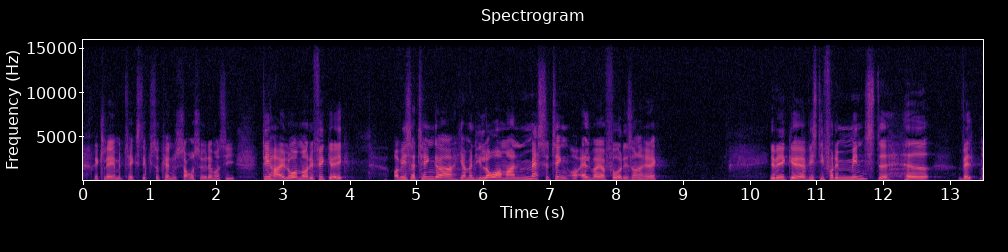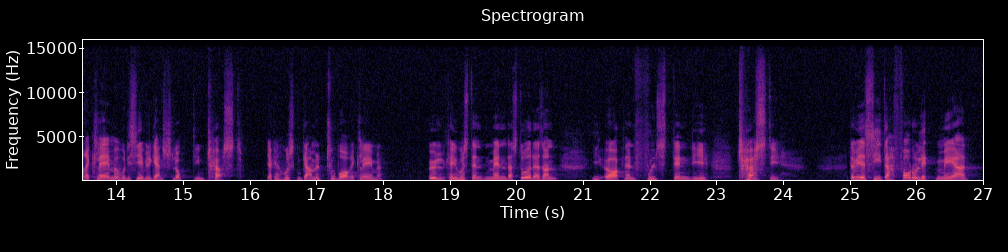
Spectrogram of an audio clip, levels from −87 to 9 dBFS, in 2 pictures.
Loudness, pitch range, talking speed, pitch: -31 LUFS, 145-215 Hz, 200 wpm, 175 Hz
